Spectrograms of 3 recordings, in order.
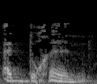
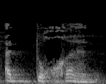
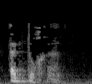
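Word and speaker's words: الدُّخَان: يوم تأتي السماء بدخان مبين في هذه السورة، فاللغة القرآنية، النطق القرآني الصحيح لهذه الكلمة الدخان. وبالمناسبة فتشنا في الروايات المتواترة والشواذ فلم نجد فيها لفظ الدخان، بل هي الدخان.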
